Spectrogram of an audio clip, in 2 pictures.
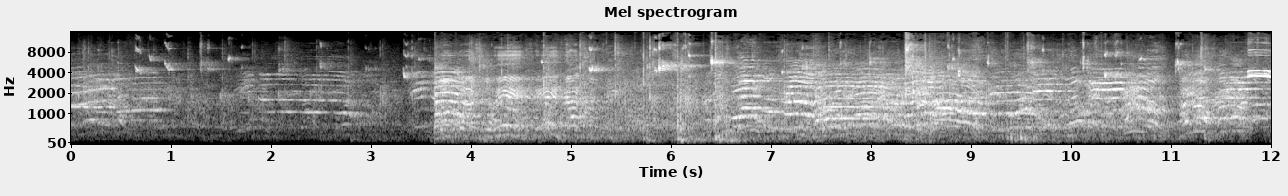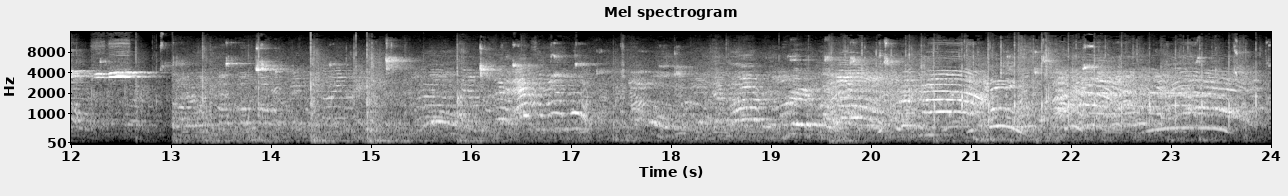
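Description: Basketball game in a gym: a ball bouncing on the hardwood court amid many overlapping shouts and calls from players and spectators, echoing in the large hall.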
